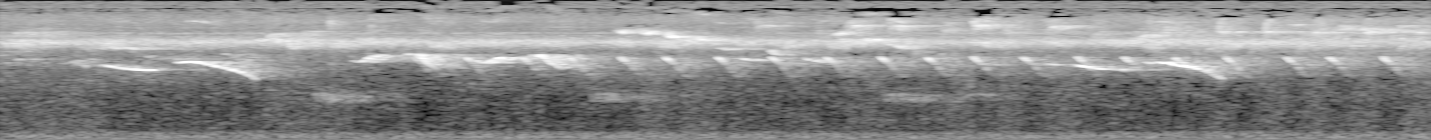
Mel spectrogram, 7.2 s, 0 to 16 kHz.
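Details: Puff-throated babbler (Pellorneum ruficeps), outskirts of Bangalore, India, 07-06-2020, filmed on a Nikon Coolpix B700. Falling whistles open and close the passage, with a fast run of short repeated downslurred notes in between and steady cricket drone throughout.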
